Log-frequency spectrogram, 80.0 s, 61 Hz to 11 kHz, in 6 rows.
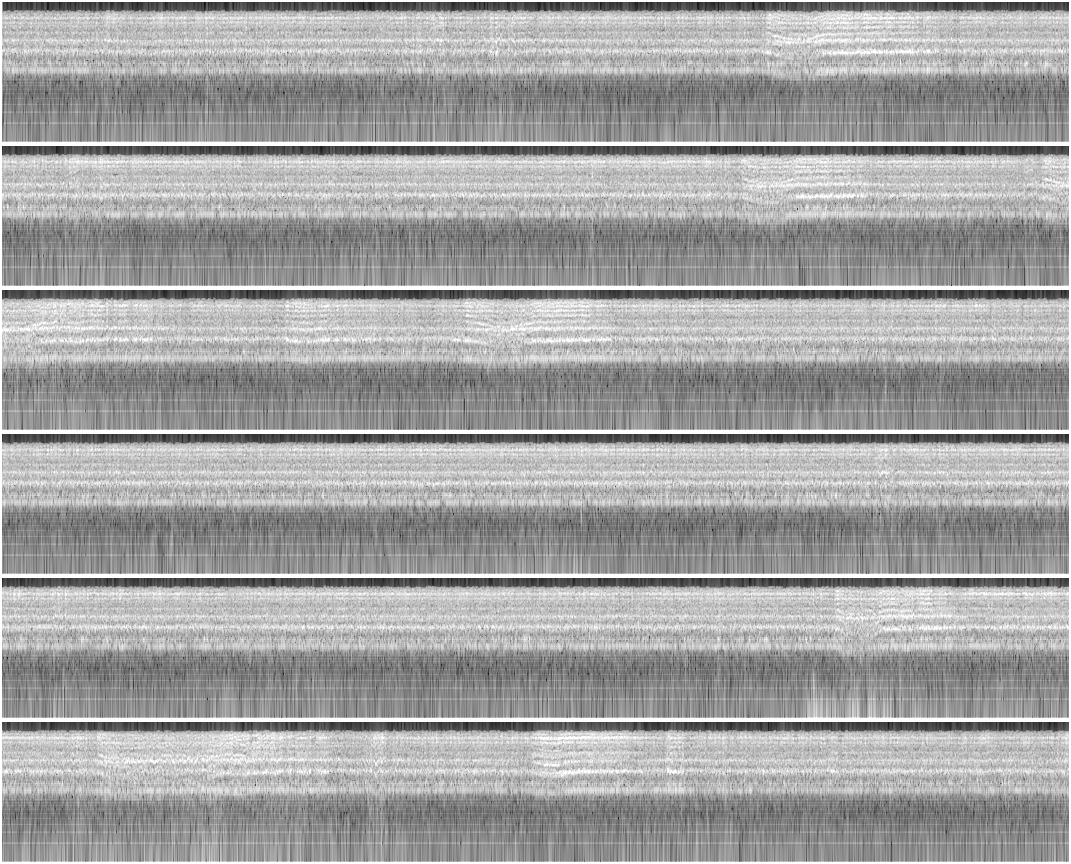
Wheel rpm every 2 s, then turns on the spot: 230, 230, 240, 230, 230, 230, 230, 230, 230, 230, 230, 220, 230, 220, 230, 230, 220, 230, 230, 230, 230, 240, 230, 230, 240, 230, 230, 230, 230, 230, 230, 230, 230, 230, 210, 240, 230, 230, 230, 240.
none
